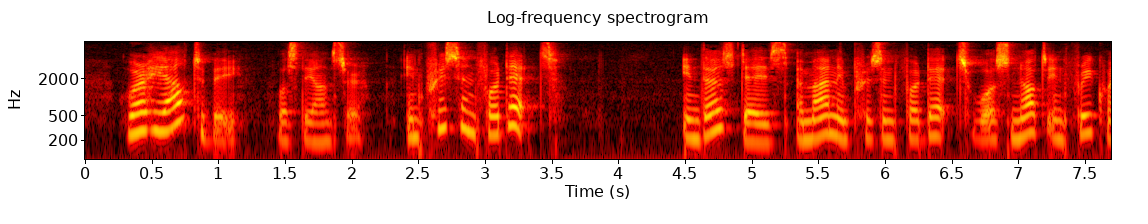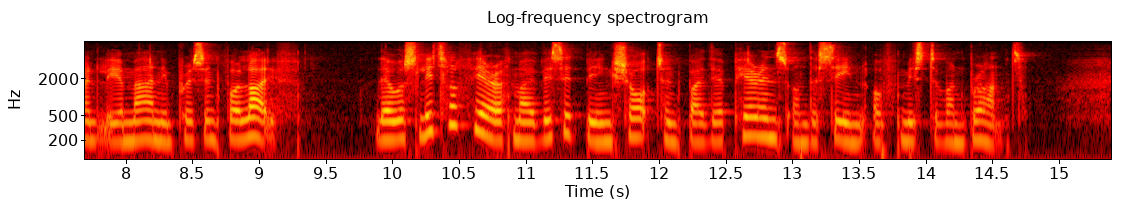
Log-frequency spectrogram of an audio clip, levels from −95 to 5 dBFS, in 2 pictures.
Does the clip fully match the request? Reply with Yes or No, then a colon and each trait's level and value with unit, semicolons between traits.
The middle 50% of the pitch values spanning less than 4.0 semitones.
No: average, 4.3 semitones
